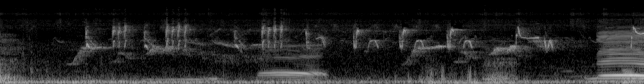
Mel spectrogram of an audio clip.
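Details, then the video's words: Cattle herd heading back to the barn with a herder: a clear, curving low moo near the middle and another beginning at the end, set against dense high-pitched birdsong and chirping. "Suara Sapi Moo"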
